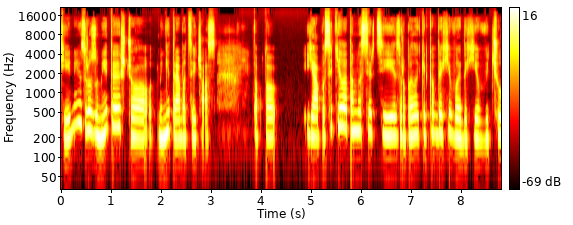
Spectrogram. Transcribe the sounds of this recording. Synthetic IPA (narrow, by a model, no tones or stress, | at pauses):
ilʲnʲizrɔzʊmʲit̪ɪʃt͡ʃɔɔ̰t̪menʲit̪ɾɛbɐt̪sɛjt͡ʃɑ̰s | t̪ɔp̚t̪ɔ | japɔsɪtʲilˠɐt̪ɑmnɐsʲirt͡sʲizrɔbɪlˠɐkʲilʲkɐwd̪ɛxʲiwːɪd̪ɪxʲiwʋʲid̚t͡ʃu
